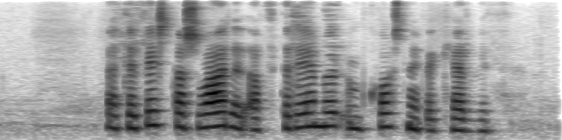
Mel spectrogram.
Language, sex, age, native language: Icelandic, female, 50-59, Icelandic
